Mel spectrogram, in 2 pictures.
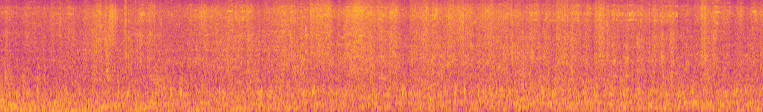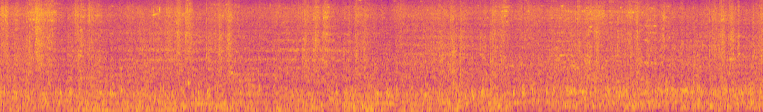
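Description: Loaded railroad flatcars of a freight train rolling past close by: a steady, loud rumble of steel wheels on the rails, with scattered sharp clicks from the wheels and trucks.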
